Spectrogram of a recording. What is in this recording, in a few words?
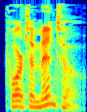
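"portamento", British English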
